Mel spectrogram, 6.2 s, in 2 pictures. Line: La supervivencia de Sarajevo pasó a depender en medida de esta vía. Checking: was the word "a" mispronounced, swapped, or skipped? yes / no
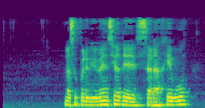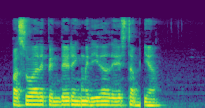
no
